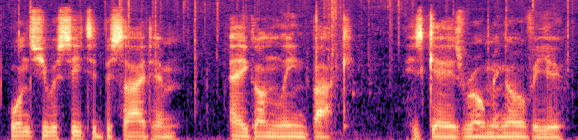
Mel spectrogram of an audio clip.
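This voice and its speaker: Un homme qui narre un récit ASMR scénarisé, d'une lecture calme et régulière. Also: male voice, low voice, moderate pace, slight background noise. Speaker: narrator. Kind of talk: scripted ASMR story narration.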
